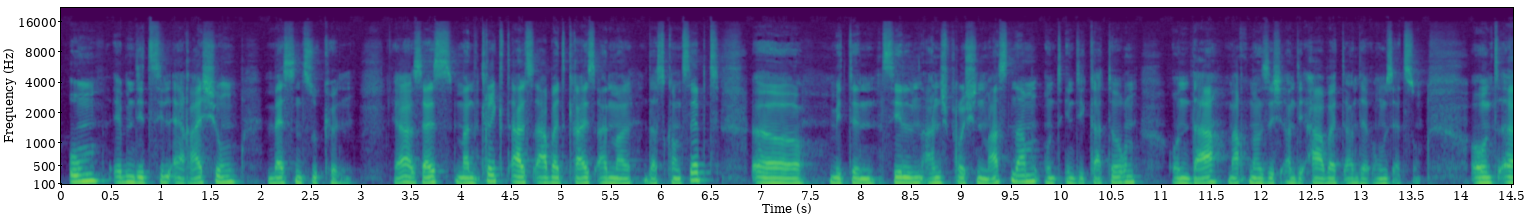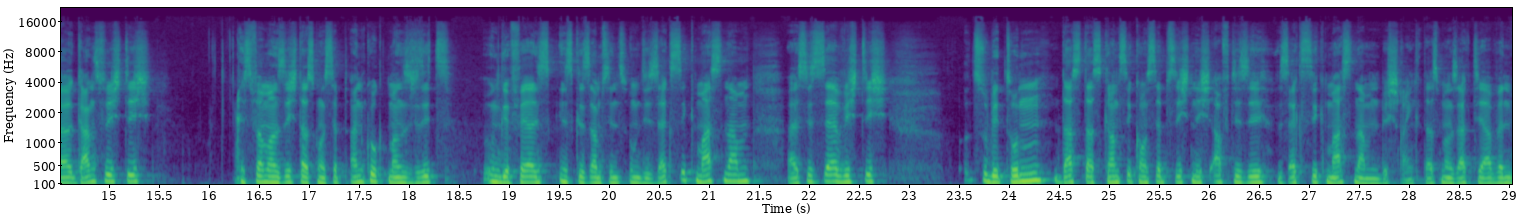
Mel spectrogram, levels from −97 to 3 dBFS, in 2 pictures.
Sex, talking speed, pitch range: male, 165 wpm, 110-135 Hz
